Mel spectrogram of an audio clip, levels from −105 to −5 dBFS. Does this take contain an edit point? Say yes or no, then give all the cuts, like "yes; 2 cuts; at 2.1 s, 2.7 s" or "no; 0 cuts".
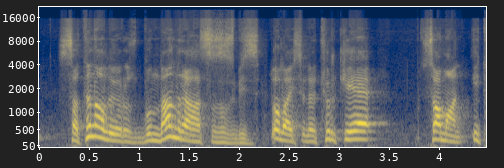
yes; 1 cut; at 2.3 s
